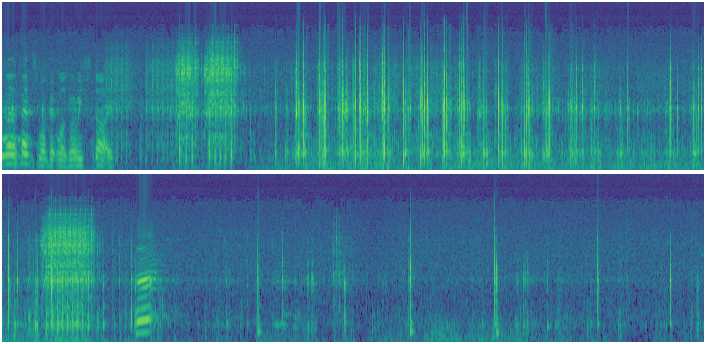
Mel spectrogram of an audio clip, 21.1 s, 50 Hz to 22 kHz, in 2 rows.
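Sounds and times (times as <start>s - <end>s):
gear rattling: 1.5s - 14.4s
footsteps crunching on dirt: 2.8s - 21.0s.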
